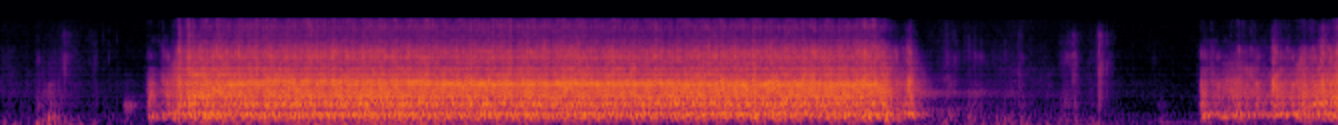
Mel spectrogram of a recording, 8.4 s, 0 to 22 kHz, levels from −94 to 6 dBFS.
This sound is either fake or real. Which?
fake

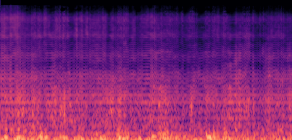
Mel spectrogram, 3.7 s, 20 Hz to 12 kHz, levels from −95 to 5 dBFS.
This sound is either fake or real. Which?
fake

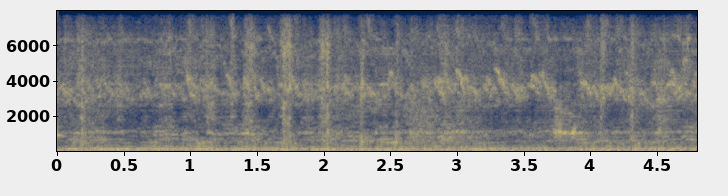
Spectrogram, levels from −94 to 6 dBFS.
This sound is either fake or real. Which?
fake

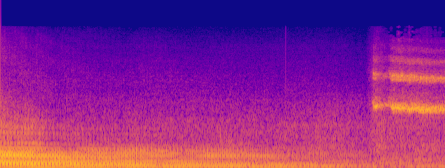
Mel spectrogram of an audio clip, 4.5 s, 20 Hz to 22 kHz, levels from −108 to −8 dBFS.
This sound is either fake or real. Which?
fake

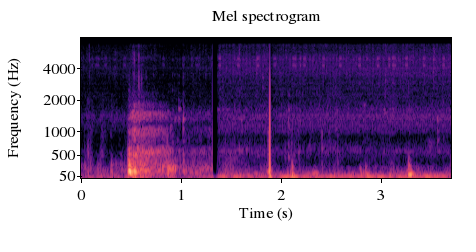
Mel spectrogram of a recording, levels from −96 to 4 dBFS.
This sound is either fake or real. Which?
real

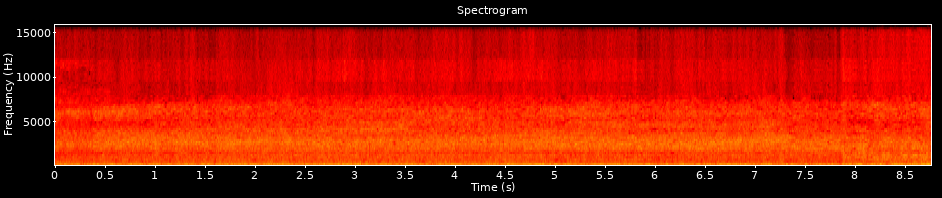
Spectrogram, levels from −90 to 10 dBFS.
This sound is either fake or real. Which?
real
